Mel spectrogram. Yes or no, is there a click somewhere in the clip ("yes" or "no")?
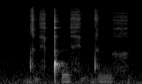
yes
